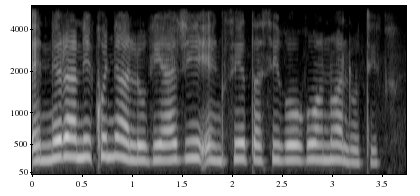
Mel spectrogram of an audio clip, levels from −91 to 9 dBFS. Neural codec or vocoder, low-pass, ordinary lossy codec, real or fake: codec, 16 kHz, 4 kbps, FunCodec, trained on LibriTTS, 50 frames a second; 5.4 kHz; none; fake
